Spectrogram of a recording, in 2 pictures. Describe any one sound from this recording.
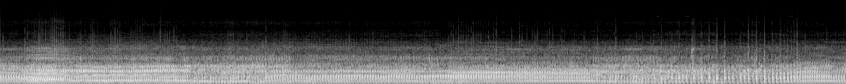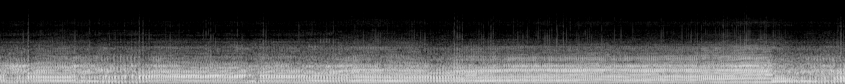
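A dirt bike engine roars close by, its pitch rising and falling as the throttle changes.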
